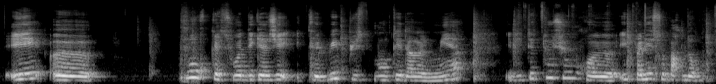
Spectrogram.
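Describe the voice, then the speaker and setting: A middle-aged woman recounts a deeply personal experience, stopping and restarting often, with fillers between her phrases. Her voice sits in a middle register and carries the strain of the memory. The recording has a noticeable roomy echo. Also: slight background noise. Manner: hesitant, many fillers and restarts; emotional, halting. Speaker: vlogger sharing a personal story. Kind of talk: emotional personal testimony.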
